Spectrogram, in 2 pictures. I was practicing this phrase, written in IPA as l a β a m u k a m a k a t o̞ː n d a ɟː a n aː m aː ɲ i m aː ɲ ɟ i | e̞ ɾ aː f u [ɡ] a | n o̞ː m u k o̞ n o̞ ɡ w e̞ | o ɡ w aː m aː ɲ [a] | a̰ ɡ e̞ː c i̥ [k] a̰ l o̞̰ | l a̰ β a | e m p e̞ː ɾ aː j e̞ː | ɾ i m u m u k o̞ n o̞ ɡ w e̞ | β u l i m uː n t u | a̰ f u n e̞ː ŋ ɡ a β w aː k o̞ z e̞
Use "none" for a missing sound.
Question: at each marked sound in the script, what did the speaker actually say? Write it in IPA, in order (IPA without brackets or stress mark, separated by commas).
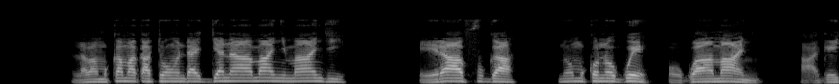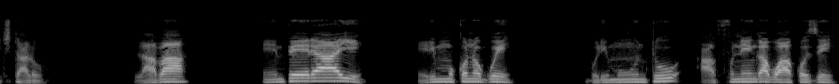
ɡ, i, t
